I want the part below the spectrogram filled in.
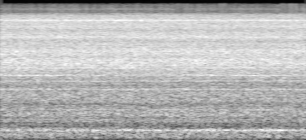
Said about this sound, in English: You can see the left engine spinning, the right engine starting up, so it's spinning a little bit less.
